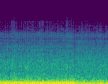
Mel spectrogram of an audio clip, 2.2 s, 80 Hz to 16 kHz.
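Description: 2019 Indian Chieftain Dark Horse's V-twin engine running steadily at highway cruising speed, a constant low drone under a steady hiss of wind and road noise.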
